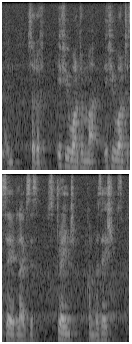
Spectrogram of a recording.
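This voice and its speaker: The recording carries audible room echo. A man talks at a moderate pace. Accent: German. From Germany. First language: German. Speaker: philosopher. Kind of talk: lecture.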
